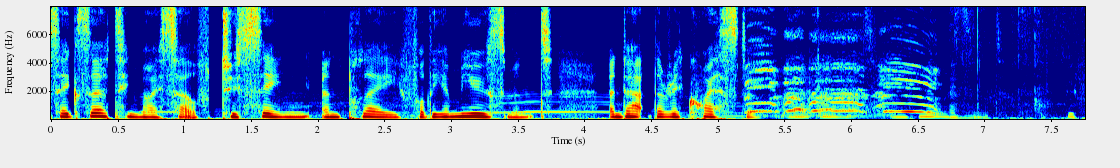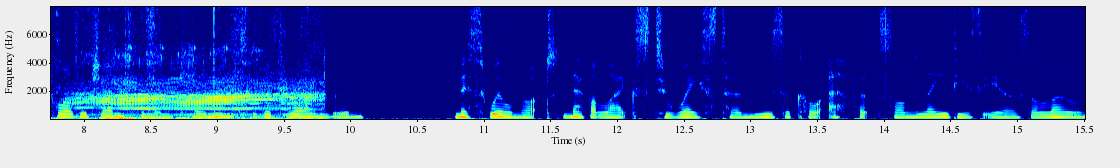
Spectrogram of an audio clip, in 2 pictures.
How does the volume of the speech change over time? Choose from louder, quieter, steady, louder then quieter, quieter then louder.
quieter.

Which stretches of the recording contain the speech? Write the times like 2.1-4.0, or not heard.
0.0-15.4.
